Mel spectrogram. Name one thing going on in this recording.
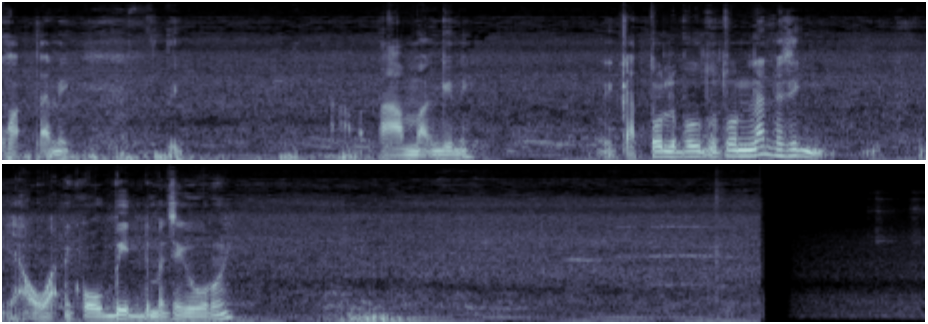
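A man speaks angrily in a synthetic computer voice.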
